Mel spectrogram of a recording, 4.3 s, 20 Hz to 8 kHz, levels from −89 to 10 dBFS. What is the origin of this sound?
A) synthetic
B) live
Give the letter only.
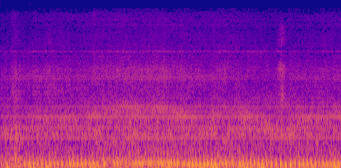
A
